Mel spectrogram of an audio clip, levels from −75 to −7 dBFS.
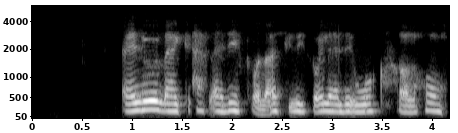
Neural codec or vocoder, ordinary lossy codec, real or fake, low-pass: codec, 16 kHz, 0.8 kbps, ZipCodec; none; fake; 5.4 kHz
